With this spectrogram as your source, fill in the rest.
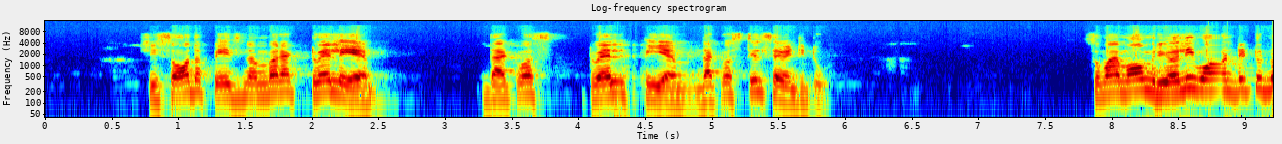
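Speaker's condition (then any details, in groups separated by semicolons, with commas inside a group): No condition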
